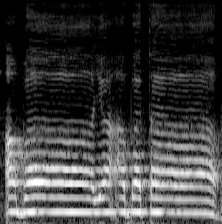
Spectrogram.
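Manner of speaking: a high, loud, sung-out lament; drawn-out keening lament; mournful wail. Shown as a demonstration. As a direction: wail "ya abata" like crying for a father. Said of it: "menunjukkan tangisan, penyesalan, sedih".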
